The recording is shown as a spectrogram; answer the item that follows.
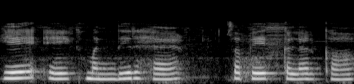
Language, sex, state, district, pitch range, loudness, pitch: Hindi, male, Chhattisgarh, Raipur, 245-275 Hz, -16 LUFS, 260 Hz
